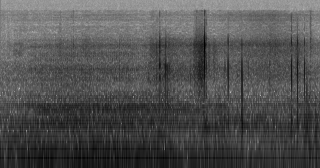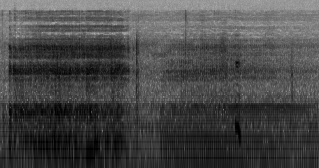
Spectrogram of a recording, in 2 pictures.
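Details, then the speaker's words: Loud, rough snoring from a sleeping adult passenger on an overnight train to Kolkata, over steady train rumble; persistent snoring that keeps others awake. "আমরা এখন নাক ডাকার শব্দ শুনছি, নাক ডেকেই যাচ্ছে, কিছুতেই নাক ডাকা আর থামছে না।"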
